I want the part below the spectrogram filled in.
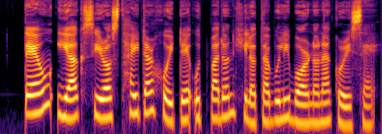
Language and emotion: Assamese, neutral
